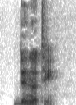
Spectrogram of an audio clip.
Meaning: 1. to denote 2. to stick out, to stick out like a sore thumb
- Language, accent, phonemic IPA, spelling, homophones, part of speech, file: French, France, /de.nɔ.te/, dénoter, dénotai / dénoté / dénotée / dénotées / dénotés / dénotez, verb, LL-Q150 (fra)-dénoter.wav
